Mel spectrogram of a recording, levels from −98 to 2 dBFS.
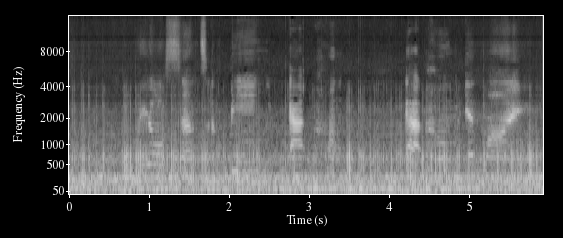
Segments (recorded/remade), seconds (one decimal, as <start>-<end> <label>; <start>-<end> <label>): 0.0-1.6 remade; 1.6-5.0 recorded; 5.0-5.9 remade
